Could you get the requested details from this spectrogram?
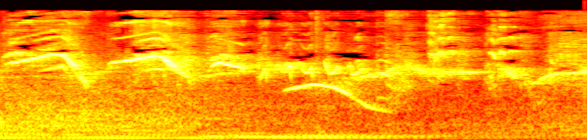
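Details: Oriental magpie-robin, a 'Bạch Bạng' cage bird, sings during a tail-fanning display. Pure high whistles rise and fall, then one long whistle slides downward, followed by softer warbling over a low rumble.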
